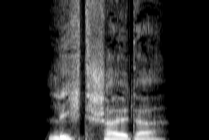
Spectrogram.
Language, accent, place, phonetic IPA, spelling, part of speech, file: German, Germany, Berlin, [ˈlɪçtˌʃaltɐ], Lichtschalter, noun, De-Lichtschalter.ogg
- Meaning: light switch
